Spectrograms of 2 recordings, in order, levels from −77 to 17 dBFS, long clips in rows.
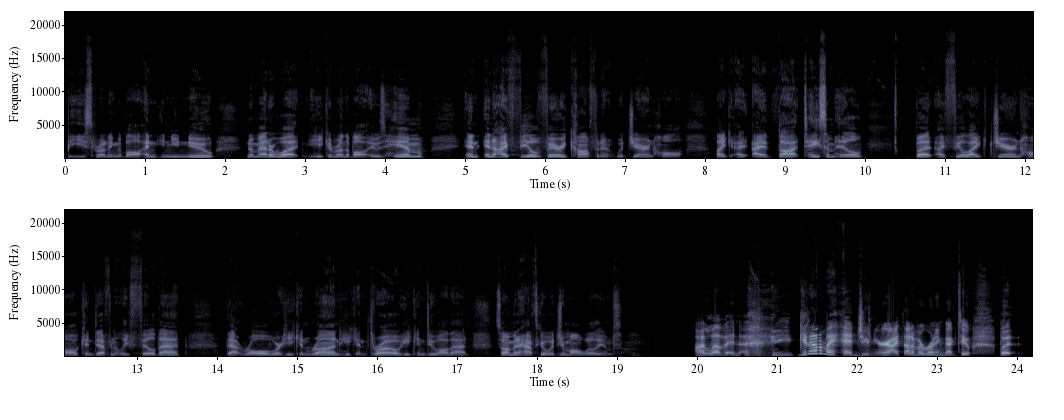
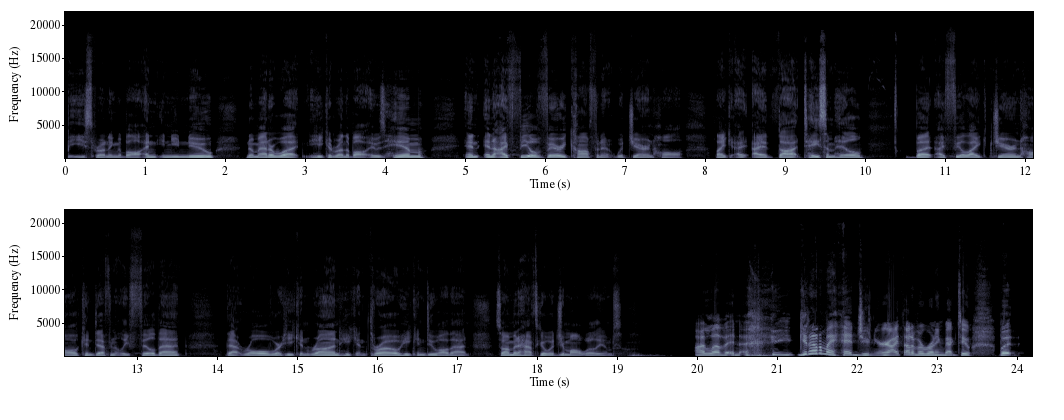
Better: second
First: thin; very; fading below 500 Hz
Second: none

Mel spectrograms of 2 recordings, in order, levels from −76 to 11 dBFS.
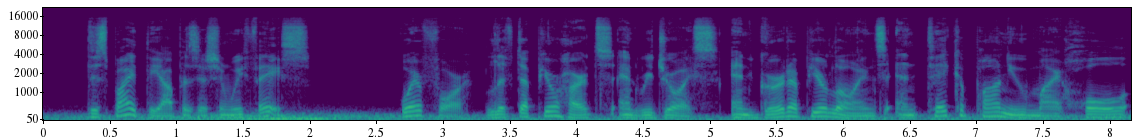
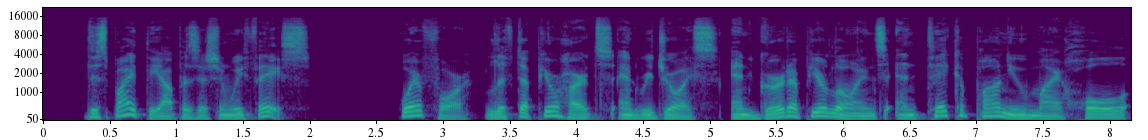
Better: second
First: low rumble; faint; throughout; 20 dB below the speech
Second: none

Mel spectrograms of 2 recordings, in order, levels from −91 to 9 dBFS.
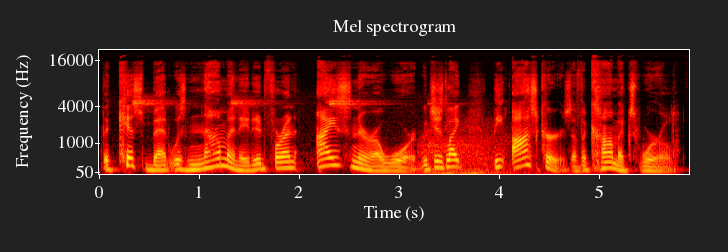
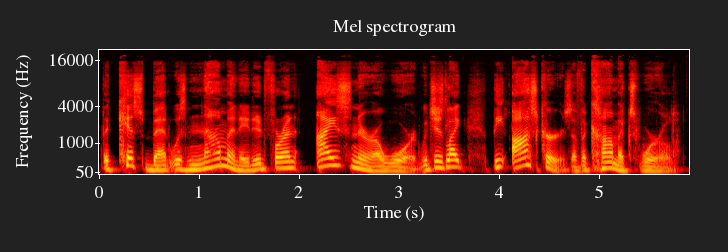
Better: second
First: household noises; noticeable; until 4 s; 10 dB below the speech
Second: none

